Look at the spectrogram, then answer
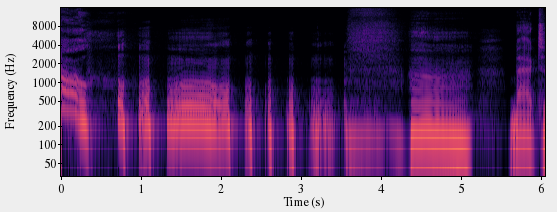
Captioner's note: crying intensifies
